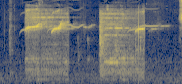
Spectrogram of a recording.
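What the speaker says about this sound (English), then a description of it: "Try whistling for him before we head out." In Red Dead Redemption, a player character gives two sharp whistles to call a horse, each about a second long, clear and close against a quiet background.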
